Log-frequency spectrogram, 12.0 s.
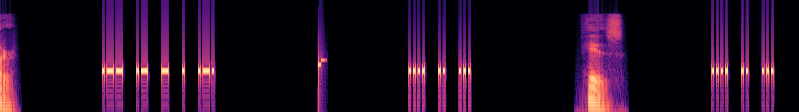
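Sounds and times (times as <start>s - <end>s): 
speech: 0.0s - 0.3s, 8.8s - 9.4s
Morse code tones at 35 wpm: 1.6s - 3.3s, 6.1s - 7.1s, 10.7s - 11.6s.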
